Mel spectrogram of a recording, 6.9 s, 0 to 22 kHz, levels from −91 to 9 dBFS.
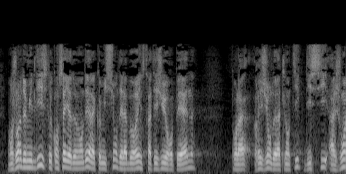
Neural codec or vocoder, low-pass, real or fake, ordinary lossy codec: none; none; real; none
